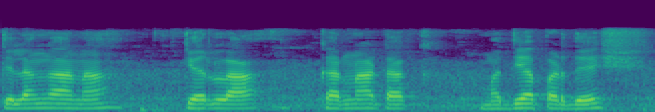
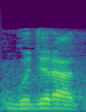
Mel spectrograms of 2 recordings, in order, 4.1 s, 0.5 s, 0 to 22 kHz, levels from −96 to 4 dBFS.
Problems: constant background noise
